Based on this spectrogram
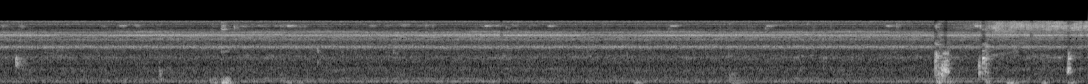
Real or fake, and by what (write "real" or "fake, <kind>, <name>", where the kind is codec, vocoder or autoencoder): real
